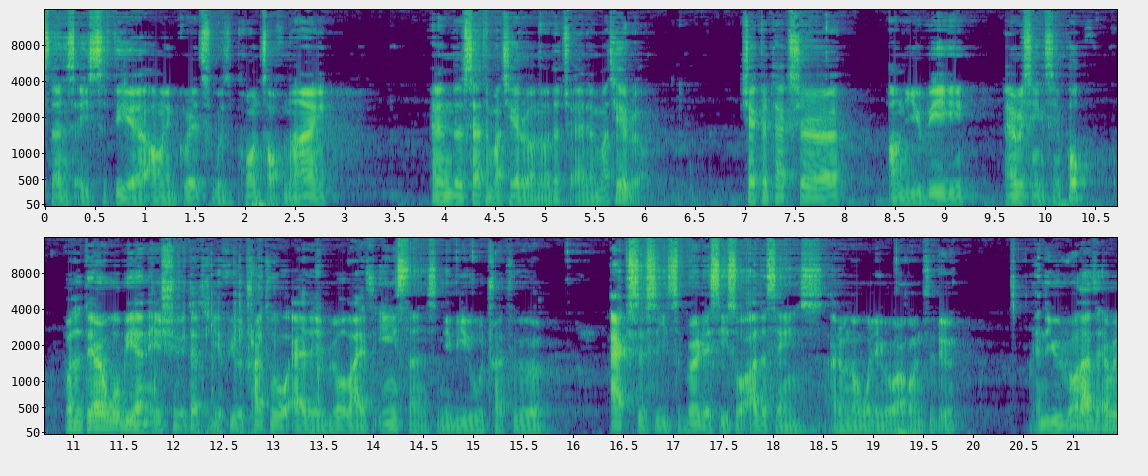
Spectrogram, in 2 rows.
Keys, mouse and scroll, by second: 4.5 click, 5.9-7.3 middle drag, 7.3 click, 10.9 middle click, 11.7 ctrl+a, 15.3 middle click, 16.1-19.1 drag.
